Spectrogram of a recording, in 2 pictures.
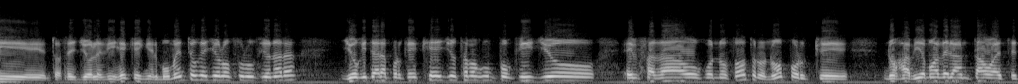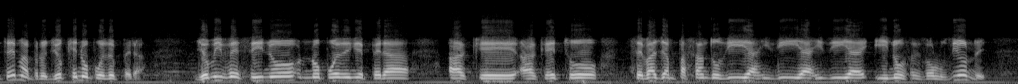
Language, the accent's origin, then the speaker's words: Spanish; Andalusia, Spain; Yo creo que somos andaluces de primera, no somos andaluces de tercera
